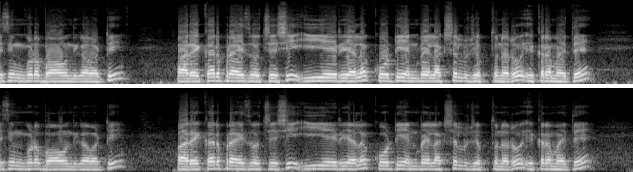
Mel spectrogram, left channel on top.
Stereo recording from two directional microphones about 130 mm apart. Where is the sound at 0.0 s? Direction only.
15° left (ahead or behind).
